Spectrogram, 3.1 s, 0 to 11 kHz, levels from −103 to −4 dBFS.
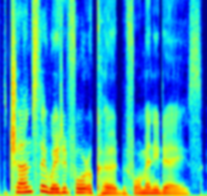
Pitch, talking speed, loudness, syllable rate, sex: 190 Hz, 175 wpm, -15 LUFS, 5.5 syllables/s, female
